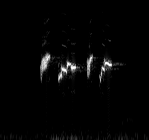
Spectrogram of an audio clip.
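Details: A caged Red-whiskered bulbul sings one quick, bright phrase of four liquid, warbled notes in about a second, a doubled-note song style. The background is otherwise quiet.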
